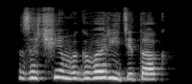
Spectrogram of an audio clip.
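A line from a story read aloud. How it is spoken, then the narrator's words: Miserable trembling babble. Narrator (Russian): пролепетала она несчастно, дрожа всем телом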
